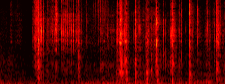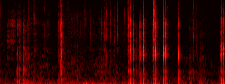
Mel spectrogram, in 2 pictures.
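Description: A small paper cocktail umbrella on a thin wooden stick is held in both hands by the fingertips, and its folded paper canopy is opened and crinkled over a zen sand tray. Dry, bright crinkling and crackling rustles arrive in quick bursts with quiet gaps. Each crackle is short and stops almost at once, with little low end.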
